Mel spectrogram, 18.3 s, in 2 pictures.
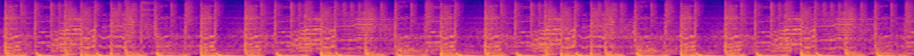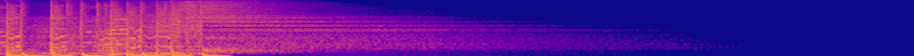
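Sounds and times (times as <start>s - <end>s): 
reggaeton music: 0.0s - 12.4s.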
